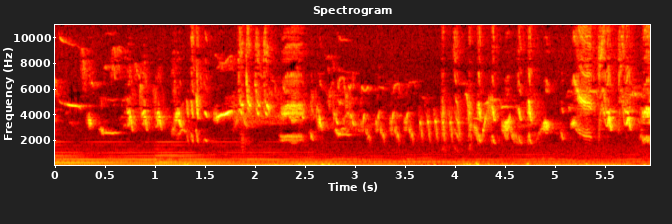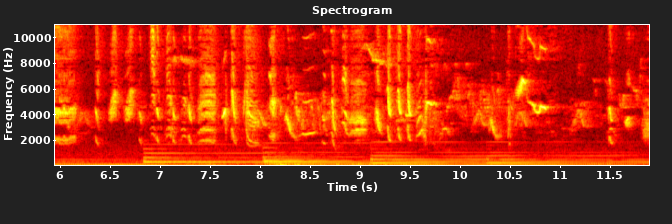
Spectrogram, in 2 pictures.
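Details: Bushtits tending their nest in a plum tree in early May; almost continuous high, scratchy chatter and twittering from several small birds, with a steady musical backing that shifts pitch partway through.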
